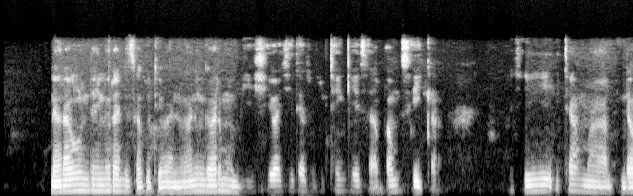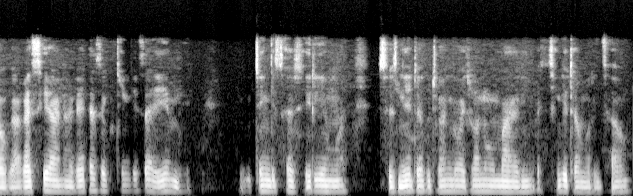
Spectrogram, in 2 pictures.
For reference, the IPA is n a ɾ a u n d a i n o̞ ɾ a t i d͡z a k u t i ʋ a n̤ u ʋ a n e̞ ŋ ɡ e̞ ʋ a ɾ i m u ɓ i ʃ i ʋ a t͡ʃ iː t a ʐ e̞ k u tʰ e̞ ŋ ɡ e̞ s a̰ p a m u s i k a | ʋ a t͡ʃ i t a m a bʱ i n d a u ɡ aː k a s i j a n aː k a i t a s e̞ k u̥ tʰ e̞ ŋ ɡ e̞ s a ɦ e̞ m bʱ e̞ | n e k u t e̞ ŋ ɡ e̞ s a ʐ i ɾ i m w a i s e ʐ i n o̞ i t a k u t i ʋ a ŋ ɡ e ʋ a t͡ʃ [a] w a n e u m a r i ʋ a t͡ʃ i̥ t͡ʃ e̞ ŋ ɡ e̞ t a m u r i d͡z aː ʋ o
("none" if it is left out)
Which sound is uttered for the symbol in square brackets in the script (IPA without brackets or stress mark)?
i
